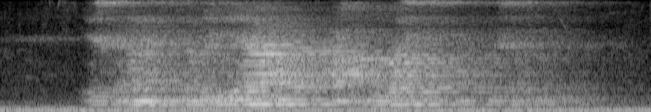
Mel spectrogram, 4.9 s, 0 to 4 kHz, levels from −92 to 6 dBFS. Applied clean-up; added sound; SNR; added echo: none; Gull, seagull; 10 dB; reverberation time 1.9 s.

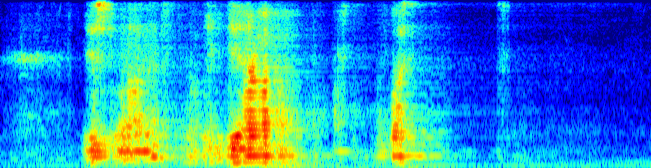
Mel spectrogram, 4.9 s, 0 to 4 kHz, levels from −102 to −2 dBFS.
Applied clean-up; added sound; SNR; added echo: neural mask model DeepFilterNet 3.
